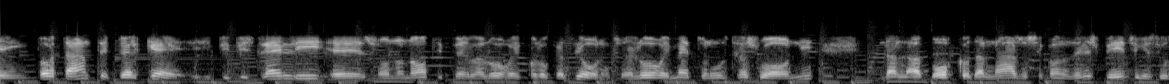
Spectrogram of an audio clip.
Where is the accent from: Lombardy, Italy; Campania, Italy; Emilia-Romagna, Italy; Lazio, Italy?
Emilia-Romagna, Italy; Bologna; Sono di Bologna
